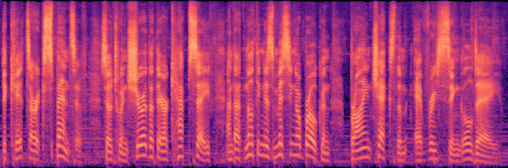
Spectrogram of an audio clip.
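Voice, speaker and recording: A man's voice: medium pitch, big pitch swings, moderate pace, hardly any pauses, fairly bright tone. A man reading scripted narration as a television reporter. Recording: voice-over with clear music bed.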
